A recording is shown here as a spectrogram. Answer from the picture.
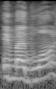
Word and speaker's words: Emadouan: Donc, Emadouan, j'ai bien prononcé.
